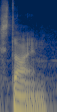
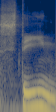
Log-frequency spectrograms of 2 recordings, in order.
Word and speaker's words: Stein: I can tell you Germans pronounce their IE as, and EI sounds basically the opposite of English. You can see in words like Stein. I think Americans would pronounce that Steen, wouldn't they?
